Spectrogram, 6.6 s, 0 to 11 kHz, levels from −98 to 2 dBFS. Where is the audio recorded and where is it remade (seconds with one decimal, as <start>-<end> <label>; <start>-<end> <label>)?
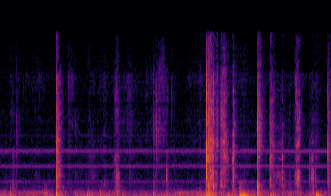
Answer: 0.0-4.0 remade; 4.0-4.4 recorded; 4.4-5.4 remade; 5.4-6.6 recorded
